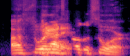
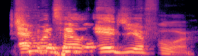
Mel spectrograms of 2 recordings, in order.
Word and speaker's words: Chiwetel Ejiofor: Because it got Denzel and Athwega. Got it. You say his name. Athwega. Oh my God. What? What's the man's name? Chiwetel Ejiofor.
